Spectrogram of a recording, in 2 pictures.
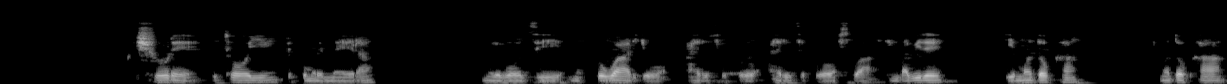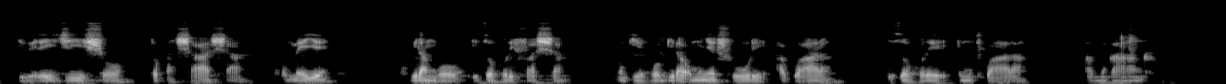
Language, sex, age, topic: Rundi, male, 36-49, education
